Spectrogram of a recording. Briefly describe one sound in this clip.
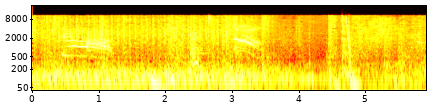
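Energy blasts fire and explode with sharp crackling bursts.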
